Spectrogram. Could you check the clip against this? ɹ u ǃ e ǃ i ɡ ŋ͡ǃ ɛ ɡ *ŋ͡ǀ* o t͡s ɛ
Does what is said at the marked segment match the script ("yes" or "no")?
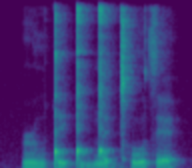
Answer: no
